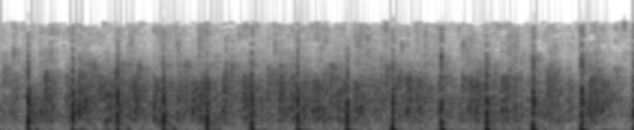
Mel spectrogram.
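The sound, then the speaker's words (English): A church audience applauds steadily for some men, a dense wash of many hands clapping with a few sharper, louder claps standing out throughout. “And let's give them a round of applause.”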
